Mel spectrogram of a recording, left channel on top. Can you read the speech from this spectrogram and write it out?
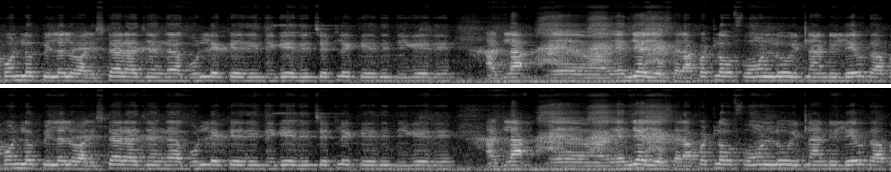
పిల్లలు వాళ్ళ ఇష్టారాజ్యంగా గుళ్ళు ఎక్కేది, దిగేది, చెట్లు ఎక్కేది, దిగేది, అట్లా ఎంజాయ్ చేస్తారు. అప్పట్లో ఫోన్లు ఇట్లాంటివి లేవు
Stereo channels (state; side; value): normal; both; correlation 0.70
